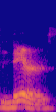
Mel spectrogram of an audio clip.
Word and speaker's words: nares: The name that we give these two holes is nares. It's helpful to know that the world rhymes with fairies.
